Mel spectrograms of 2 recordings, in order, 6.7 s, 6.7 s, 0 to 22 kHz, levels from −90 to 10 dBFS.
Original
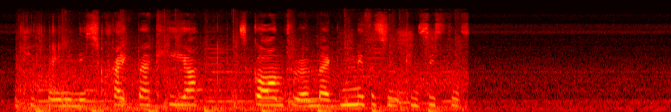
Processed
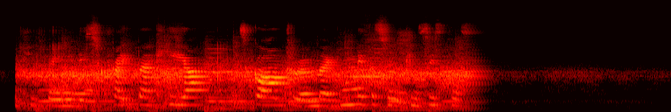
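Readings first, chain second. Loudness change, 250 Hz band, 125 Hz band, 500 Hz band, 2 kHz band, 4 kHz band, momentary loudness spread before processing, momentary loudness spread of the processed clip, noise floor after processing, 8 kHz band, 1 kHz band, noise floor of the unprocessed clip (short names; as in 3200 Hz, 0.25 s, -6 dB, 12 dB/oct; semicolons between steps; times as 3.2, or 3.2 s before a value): -5.5 dB, -15.5 dB, -20.5 dB, -11.0 dB, +1.0 dB, -9.0 dB, 12 LU, 9 LU, -75 dBFS, -15.5 dB, -4.0 dB, -56 dBFS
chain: gate -47 dBFS, range -44 dB; AGC gain up to 8.5 dB; rotary speaker horn 1 Hz; band-pass 1400 Hz, Q 6.1; flutter echo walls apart 5.2 m, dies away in 0.27 s; fast leveller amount 50%; gain -4 dB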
